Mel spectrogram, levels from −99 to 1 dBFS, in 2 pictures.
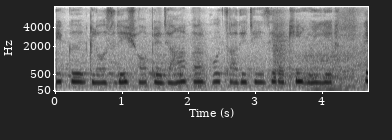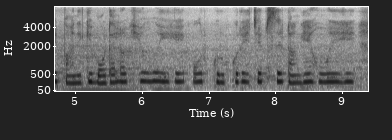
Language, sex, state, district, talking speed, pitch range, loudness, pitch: Hindi, female, Uttarakhand, Tehri Garhwal, 160 wpm, 240-260 Hz, -19 LUFS, 255 Hz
